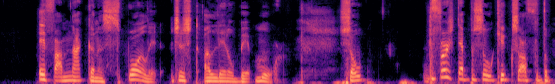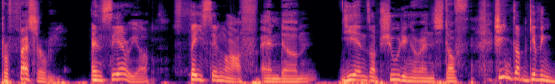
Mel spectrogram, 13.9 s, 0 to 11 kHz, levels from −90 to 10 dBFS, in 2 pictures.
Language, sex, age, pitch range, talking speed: English, male, 20-39, 105-175 Hz, 165 wpm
